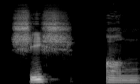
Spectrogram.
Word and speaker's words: suigh síos ansin: See c see c see c see c see c see c see c see c see c see c see shish on shish meaning sit down there.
